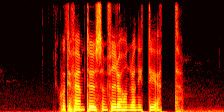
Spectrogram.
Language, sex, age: Swedish, female, 42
